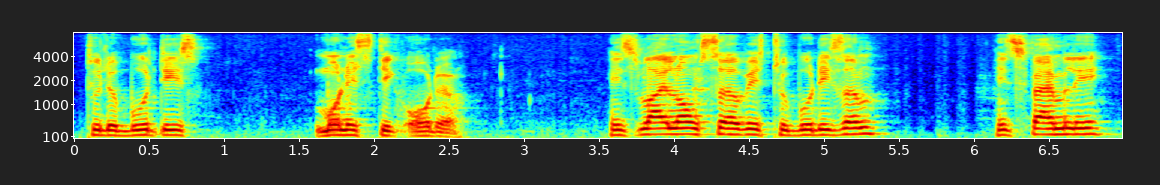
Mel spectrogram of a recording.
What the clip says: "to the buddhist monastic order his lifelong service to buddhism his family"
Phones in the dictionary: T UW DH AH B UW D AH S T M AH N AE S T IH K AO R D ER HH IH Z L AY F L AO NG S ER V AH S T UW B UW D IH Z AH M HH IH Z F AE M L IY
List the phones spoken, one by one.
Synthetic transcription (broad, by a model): T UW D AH B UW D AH S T M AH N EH S T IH K AO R D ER HH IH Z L AY L AO NG S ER V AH S T UW B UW D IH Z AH M HH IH S F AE M L IY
